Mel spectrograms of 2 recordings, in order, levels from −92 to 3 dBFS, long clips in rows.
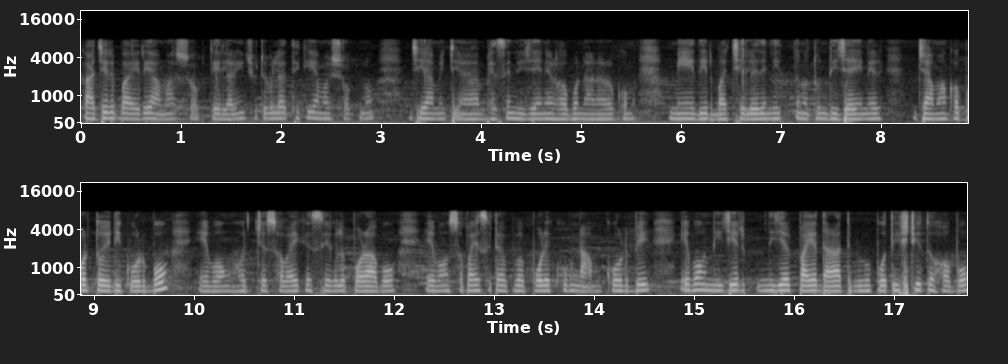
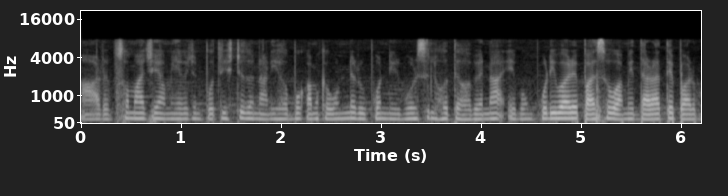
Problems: background conversations at intervals, low volume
